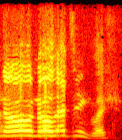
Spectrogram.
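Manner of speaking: high-pitched amused correction; quoted reply. Retold or imitated. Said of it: "I said".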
